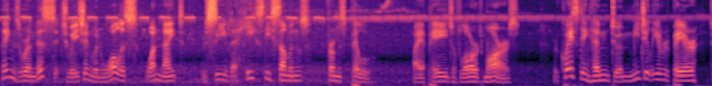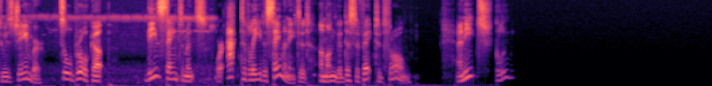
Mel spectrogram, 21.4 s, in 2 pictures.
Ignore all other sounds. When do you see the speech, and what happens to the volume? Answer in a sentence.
The speech can be heard from 0.0 to 18.4 s, at a steady volume.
